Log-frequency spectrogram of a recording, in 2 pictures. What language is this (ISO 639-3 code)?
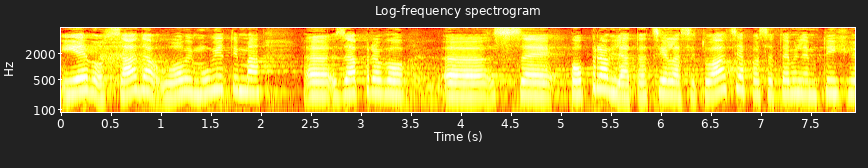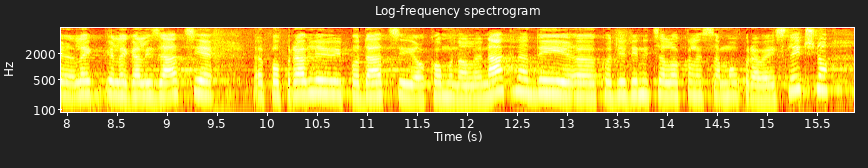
hrv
